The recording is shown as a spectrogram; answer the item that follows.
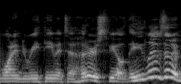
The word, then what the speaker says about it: Huddersfield: Americans would usually say like Huddersfield. We say Huddersfield. Huddersfield. We say Huddersfield like that.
